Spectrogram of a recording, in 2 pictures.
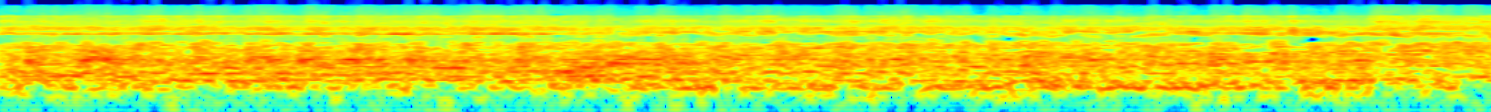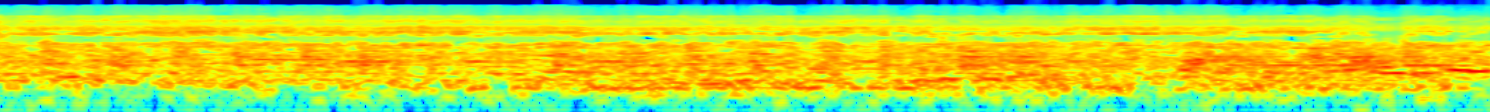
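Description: A rock band playing live and loud: electric guitar over a drum kit, with no break in the music.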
